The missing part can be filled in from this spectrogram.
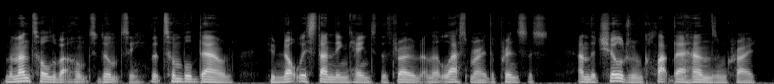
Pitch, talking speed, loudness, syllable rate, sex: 110 Hz, 230 wpm, -20 LUFS, 6.2 syllables/s, male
